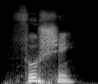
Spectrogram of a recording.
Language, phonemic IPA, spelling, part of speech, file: French, /fo.ʃe/, faucher, verb, Fr-faucher.ogg
- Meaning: 1. to mow, to reap 2. to run over, to knock down 3. to steal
